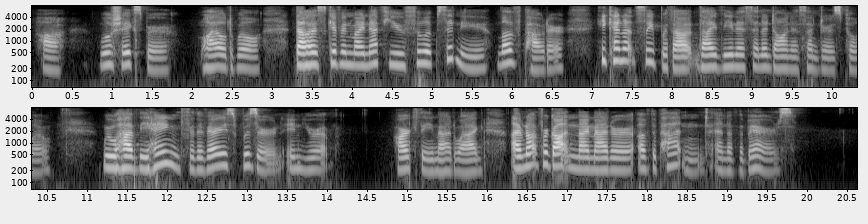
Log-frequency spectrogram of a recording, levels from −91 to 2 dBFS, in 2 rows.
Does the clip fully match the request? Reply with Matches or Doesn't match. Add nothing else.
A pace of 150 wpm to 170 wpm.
Matches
